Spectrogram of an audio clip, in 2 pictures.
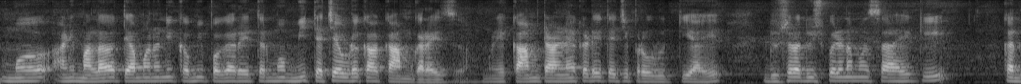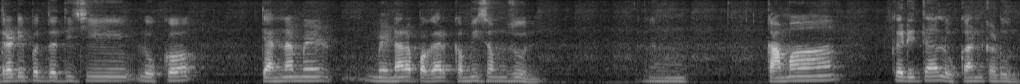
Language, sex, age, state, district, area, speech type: Marathi, male, 60+, Maharashtra, Palghar, urban, spontaneous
